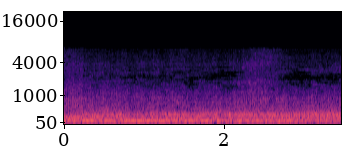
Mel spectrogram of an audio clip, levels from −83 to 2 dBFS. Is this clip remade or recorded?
remade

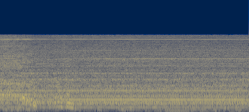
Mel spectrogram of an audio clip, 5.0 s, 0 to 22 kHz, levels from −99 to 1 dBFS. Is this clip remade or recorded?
recorded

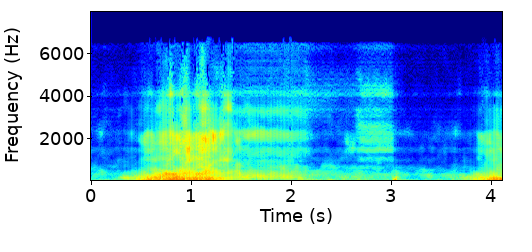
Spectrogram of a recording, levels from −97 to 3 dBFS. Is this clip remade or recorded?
remade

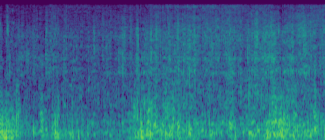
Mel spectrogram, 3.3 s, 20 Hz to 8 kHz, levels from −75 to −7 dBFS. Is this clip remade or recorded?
remade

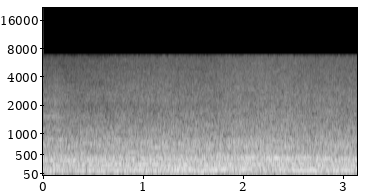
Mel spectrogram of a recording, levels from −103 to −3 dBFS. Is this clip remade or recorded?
recorded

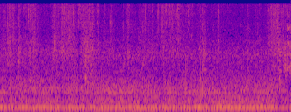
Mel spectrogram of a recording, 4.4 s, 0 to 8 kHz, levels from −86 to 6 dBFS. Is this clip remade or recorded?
recorded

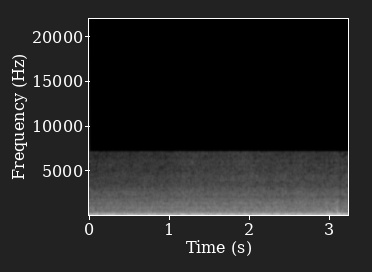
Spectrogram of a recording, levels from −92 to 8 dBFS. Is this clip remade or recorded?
remade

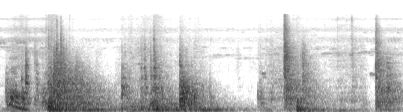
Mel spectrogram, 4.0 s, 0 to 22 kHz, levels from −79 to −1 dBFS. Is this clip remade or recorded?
remade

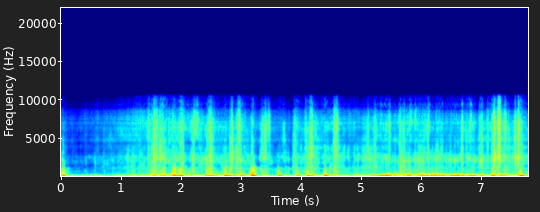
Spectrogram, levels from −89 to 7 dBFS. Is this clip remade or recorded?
remade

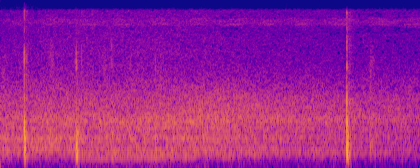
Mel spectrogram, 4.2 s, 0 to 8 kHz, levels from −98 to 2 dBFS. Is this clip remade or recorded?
recorded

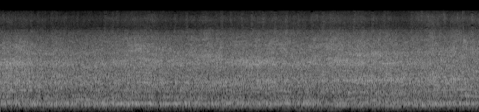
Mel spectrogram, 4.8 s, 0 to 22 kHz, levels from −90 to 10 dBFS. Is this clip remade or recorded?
recorded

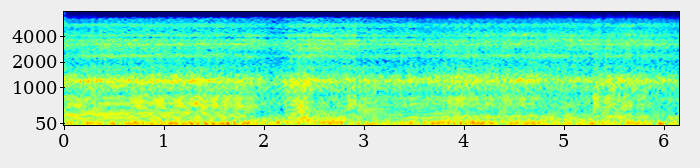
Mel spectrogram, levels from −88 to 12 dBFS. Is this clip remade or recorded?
recorded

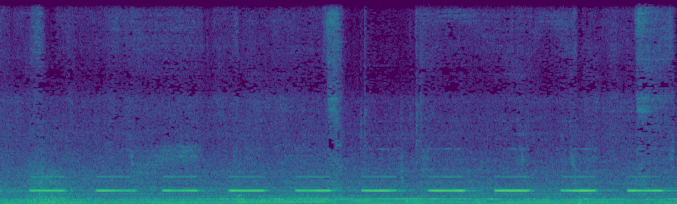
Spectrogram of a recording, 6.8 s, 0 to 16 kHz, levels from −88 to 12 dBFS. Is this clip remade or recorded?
recorded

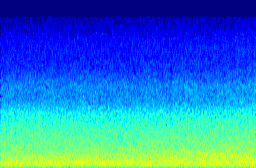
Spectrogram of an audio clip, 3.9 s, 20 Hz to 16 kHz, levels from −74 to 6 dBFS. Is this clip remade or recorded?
remade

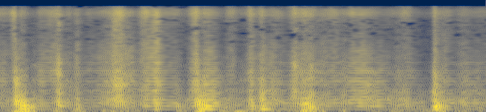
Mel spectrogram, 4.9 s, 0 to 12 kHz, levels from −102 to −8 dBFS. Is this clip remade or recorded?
remade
